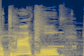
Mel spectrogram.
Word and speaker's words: Otaki: And the Otaki, rhymes with souvlaki, is an aggressive high-performance shoe designed to hold the downturned shape even after repeated lashings.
